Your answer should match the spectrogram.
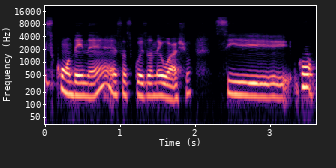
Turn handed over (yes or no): yes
